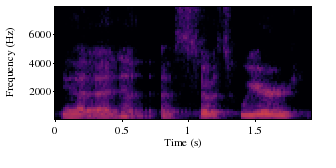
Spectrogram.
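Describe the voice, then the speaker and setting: A woman reading tarot cards on a live stream, musing out loud and trailing off with sighs. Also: mid-range voice, steady tone, measured pace, gravelly. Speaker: tarot reader.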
